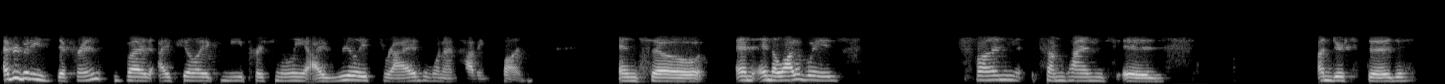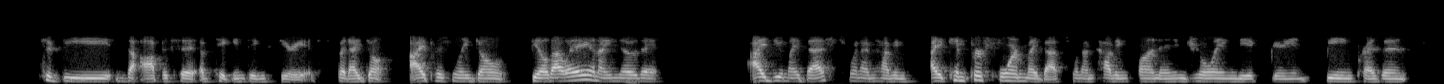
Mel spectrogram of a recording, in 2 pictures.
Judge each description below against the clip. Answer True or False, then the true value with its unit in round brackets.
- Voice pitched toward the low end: False (160 Hz)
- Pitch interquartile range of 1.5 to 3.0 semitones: False (4.1 semitones)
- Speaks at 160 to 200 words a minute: False (145 wpm)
